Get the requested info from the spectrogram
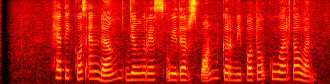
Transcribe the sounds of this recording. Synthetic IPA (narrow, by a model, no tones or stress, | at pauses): hɛt̪ikɔsɛndaŋd͡ʒɨŋrɛswit̪ərspɔ̰nkɨrdipɔt̪ɔkuwart̪awan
